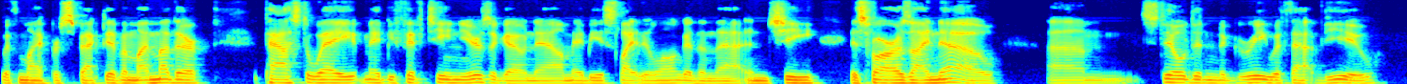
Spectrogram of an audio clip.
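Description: He is a man with a normal speaking voice and an American accent. His pitch is fairly low, and his pace is moderate. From US. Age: 50s. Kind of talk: testimony.

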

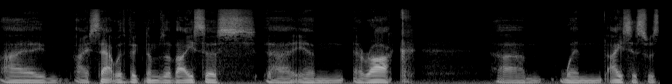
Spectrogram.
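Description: With an American accent, a man speaks in a very deep, low pitch. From United States. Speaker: podcast co-host, evangelical leader. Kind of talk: interview.

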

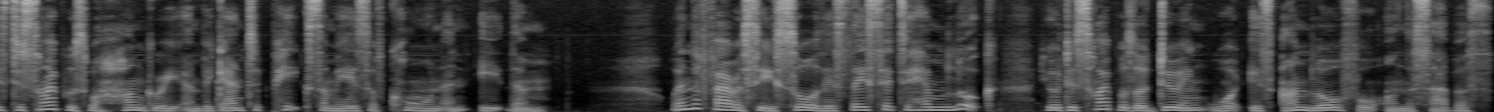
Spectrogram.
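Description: The tone is dark and mellow. The pace is moderate. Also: woman. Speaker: Bible reader. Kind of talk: reading aloud.

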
